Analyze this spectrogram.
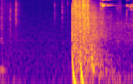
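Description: A gunshot cracks loudly.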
